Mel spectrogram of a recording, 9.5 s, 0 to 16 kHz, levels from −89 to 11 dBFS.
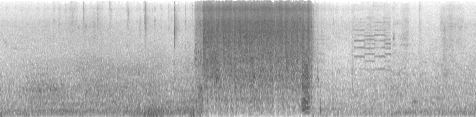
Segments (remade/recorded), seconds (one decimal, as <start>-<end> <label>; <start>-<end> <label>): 0.0-9.5 remade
